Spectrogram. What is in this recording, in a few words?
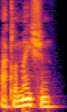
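"acclamation", British English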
